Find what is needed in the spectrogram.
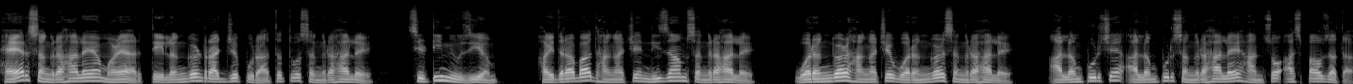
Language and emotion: Goan Konkani, neutral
